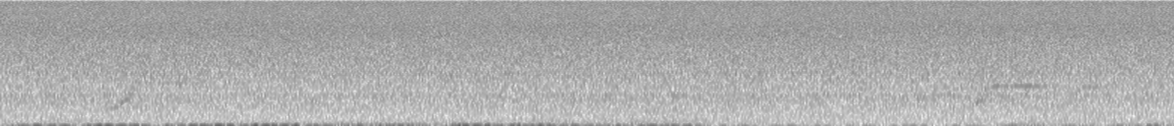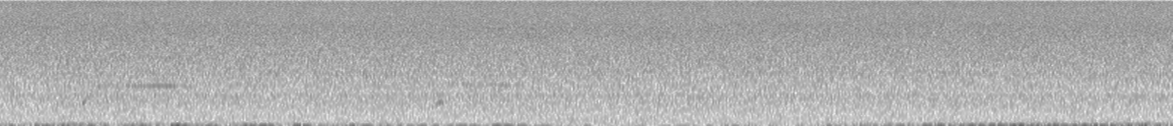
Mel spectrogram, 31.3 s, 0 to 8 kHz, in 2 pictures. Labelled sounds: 13.2	13.8	humpback whale, 0.90 to 1.1 kHz
18.3	19.0	humpback whale, 0.93 to 1.0 kHz

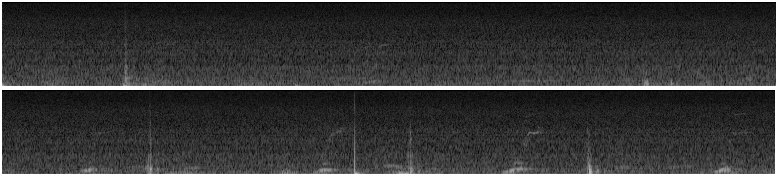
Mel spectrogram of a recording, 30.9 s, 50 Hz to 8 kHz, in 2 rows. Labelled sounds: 22.0	22.4	humpback whale, 1.5 to 2.1 kHz
26.0	26.3	humpback whale, 1.5 to 1.8 kHz
30.1	30.4	humpback whale, 1.6 to 3.4 kHz

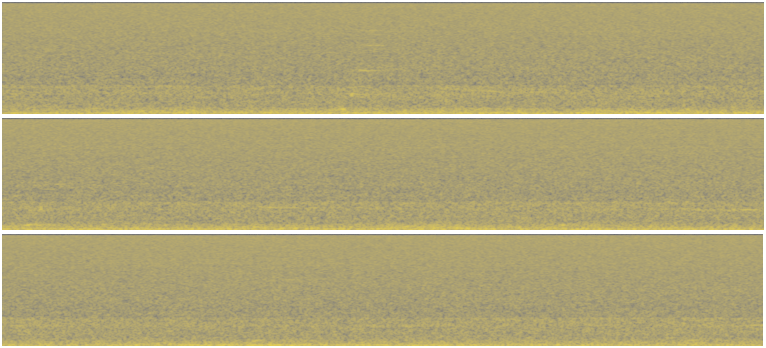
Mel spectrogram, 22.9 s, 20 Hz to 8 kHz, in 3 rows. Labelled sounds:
3.6	3.8	humpback whale, 2.4 to 2.5 kHz

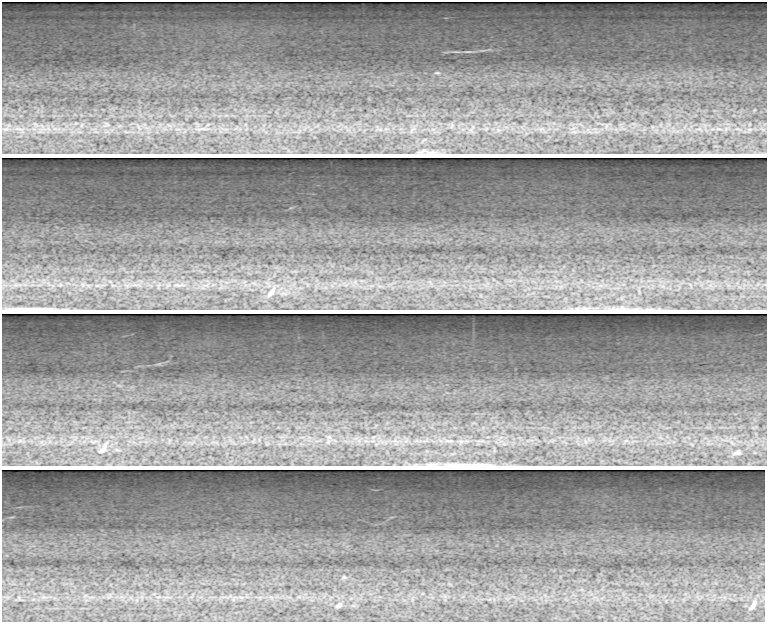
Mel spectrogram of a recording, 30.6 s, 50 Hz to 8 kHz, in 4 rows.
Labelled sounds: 4.4	5.0	humpback whale, 2.7 to 3.1 kHz
10.5	10.7	humpback whale, 2.8 to 3.0 kHz
16.6	17.0	humpback whale, 2.6 to 3.1 kHz
23.0	23.4	humpback whale, 3.7 to 3.9 kHz
26.6	26.9	humpback whale, 2.6 to 3.1 kHz

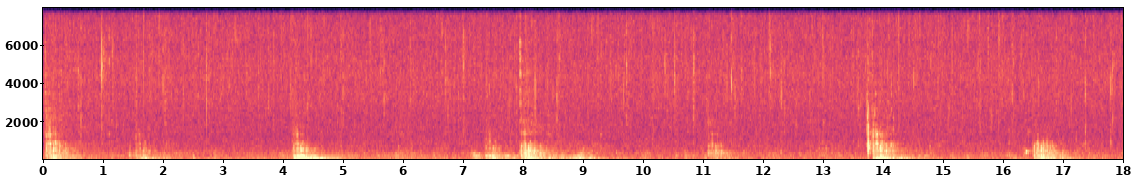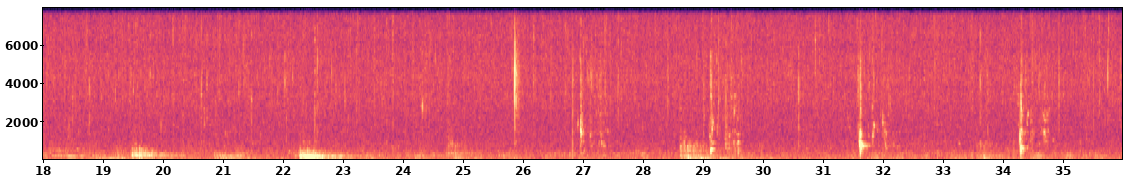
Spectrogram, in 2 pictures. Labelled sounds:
28.6	29.0	humpback whale, 0.78 to 1.0 kHz

